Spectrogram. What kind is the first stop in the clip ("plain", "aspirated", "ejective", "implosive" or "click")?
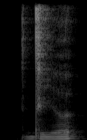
plain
